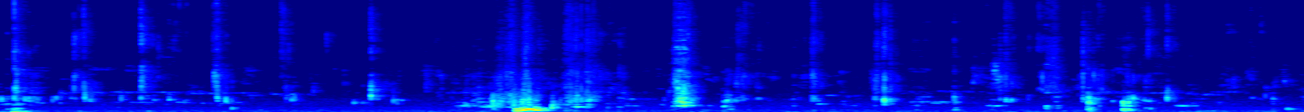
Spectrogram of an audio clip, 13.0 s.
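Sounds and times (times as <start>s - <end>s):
mouth chewing clicks and smacks: 0.0s - 6.0s.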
